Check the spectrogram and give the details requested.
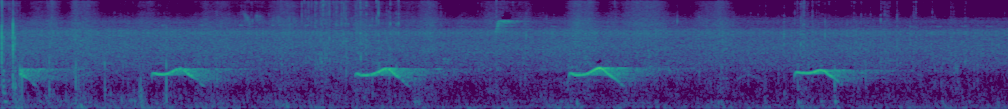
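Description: A bird's clear whistled call repeated about every two seconds, four times. Each is a short note that rises and then drops sharply.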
